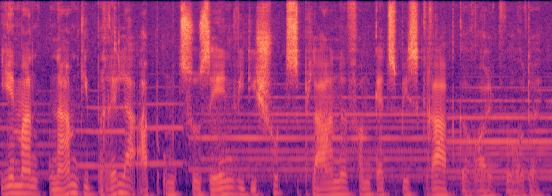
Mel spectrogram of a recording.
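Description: Male actor as reflective literary narrator, melancholy, radio drama, low-pitched, soft music behind. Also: fairly even intonation, unhurried, close to an everyday voice.

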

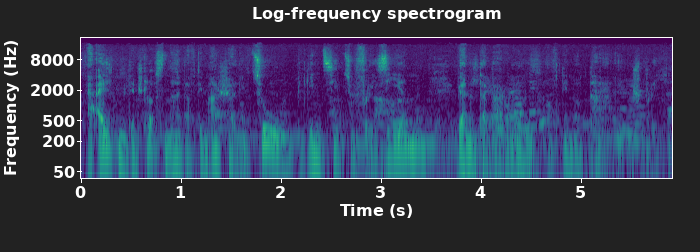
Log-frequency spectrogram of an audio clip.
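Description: A man calmly reading the stage directions as narrator of a radio drama. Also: deep voice, a crowd in the background. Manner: calm, measured, sometimes hushed.

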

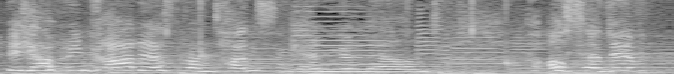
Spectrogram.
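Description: A woman's voice: very high voice, a little fast, music in the background. A woman playing a brash, argumentative young woman among gangsters in a radio drama. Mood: indignant. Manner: indignant, argumentative.

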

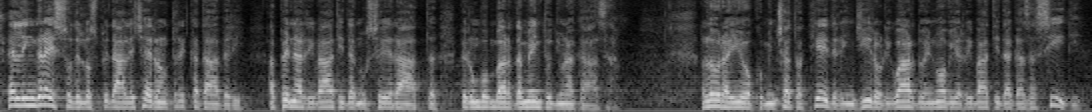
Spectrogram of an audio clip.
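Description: A man giving a solemn, measured dramatic reading of a first-person diary, with feeling and deliberate pauses. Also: mid-range voice, darkish tone. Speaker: reader of a testimony.

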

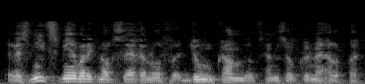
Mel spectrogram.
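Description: A grave gentleman in an old radio drama, his voice low and husky. He speaks in a formal, measured and resolute way, courteous throughout. The sound is dull and muffled. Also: expressive. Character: grave, resolute bereaved father, wealthy gentleman client. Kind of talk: 1960s Dutch radio play acting.

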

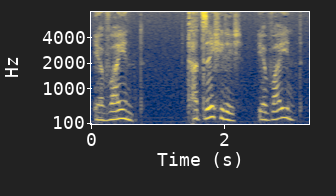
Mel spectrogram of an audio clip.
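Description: A woman's voice: mid-range voice, very slow, mellow, slightly rough. A woman playing a suspicious, blunt village boy in a 1960s German radio drama. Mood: softening, curious. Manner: blunt, challenging. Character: suspicious, cheeky village boy, tough-talking child.

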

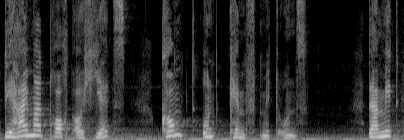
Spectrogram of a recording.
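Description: A woman's voice: on the high side, very animated, slow pace. A woman playing a combative nationalist head of government, delivering a political speech in a staged reading, solemn and declamatory. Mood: rousing, combative.

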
